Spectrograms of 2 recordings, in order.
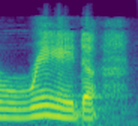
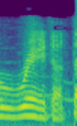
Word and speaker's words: read: 它的原型是 read 读音是 read 但是它的过去式读作 read 那过去分词呢也读作 read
